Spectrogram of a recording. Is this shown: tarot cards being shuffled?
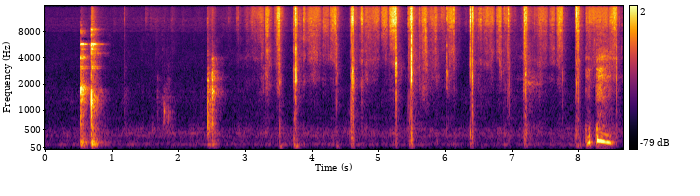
yes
